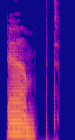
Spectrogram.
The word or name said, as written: empt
